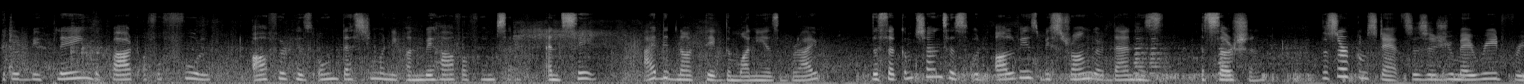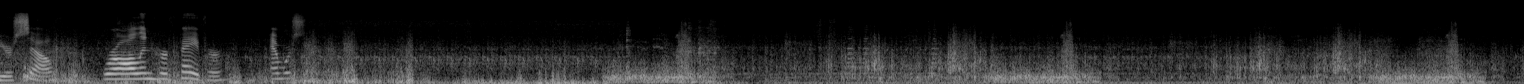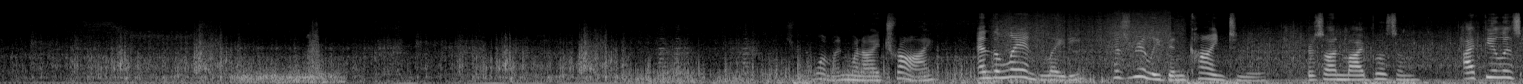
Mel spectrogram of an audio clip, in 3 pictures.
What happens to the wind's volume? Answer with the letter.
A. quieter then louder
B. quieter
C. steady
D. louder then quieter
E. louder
C.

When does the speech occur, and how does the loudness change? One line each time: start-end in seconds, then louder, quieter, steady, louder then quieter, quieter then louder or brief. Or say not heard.
0.0-18.2 steady
38.5-45.6 steady.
